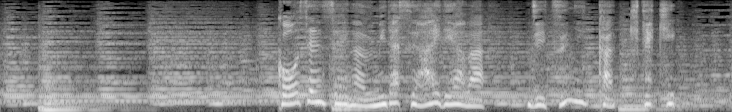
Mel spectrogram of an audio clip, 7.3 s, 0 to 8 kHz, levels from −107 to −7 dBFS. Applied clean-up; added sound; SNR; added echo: none; none; none; none.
